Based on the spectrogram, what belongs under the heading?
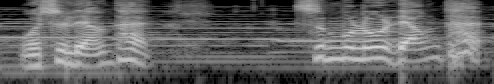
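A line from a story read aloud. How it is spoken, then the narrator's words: Panting heavily. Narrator (Chinese): 霸王龙喘着粗气说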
